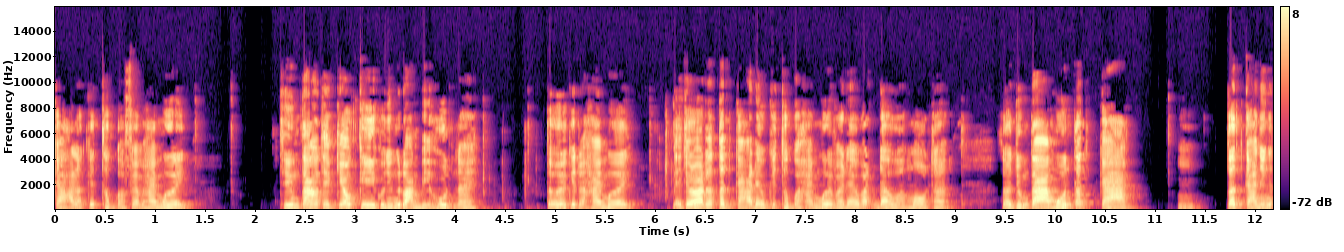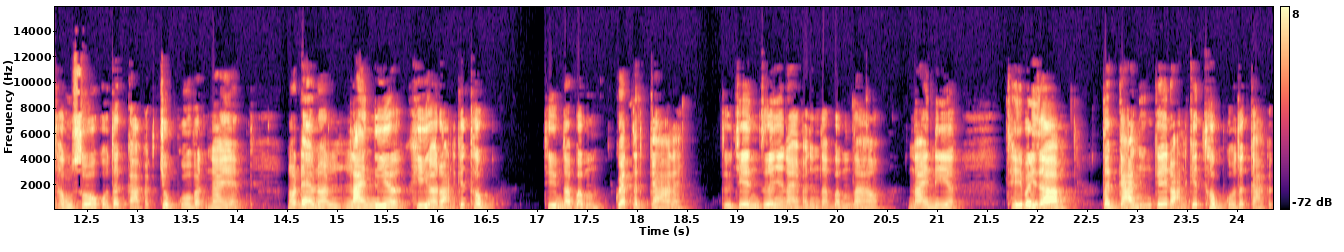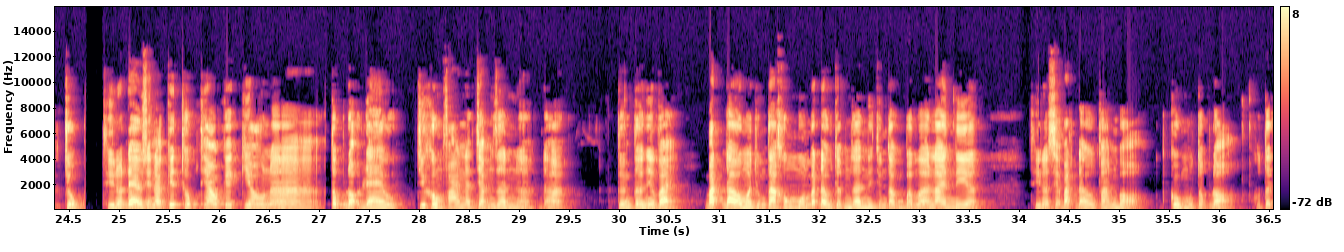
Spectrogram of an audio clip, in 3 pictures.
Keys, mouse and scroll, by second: 1.4 click, 3.0 click, 4.7 shift+middle click, 6.2 click, 10.2 click, 29.7 click, 36.2 click.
